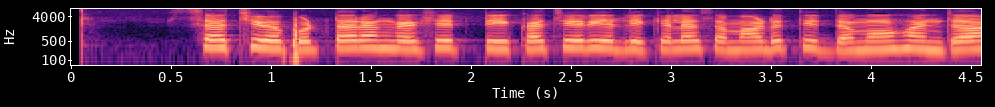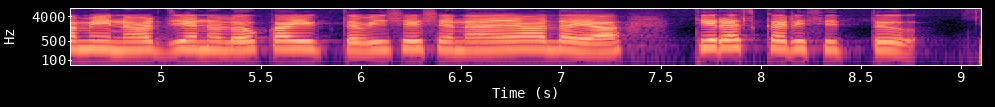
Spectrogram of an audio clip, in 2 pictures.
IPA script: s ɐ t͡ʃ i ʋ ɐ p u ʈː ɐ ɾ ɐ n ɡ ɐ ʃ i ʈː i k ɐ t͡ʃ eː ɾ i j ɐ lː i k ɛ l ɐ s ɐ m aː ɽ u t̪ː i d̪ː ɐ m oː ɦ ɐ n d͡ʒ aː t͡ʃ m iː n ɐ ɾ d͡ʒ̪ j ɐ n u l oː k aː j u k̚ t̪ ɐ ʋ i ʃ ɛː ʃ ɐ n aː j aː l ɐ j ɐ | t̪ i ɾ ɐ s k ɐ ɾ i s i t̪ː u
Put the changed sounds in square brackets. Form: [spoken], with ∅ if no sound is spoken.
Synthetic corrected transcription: s ɐ t͡ʃ i ʋ ɐ p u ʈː ɐ ɾ ɐ [ŋ] ɡ ɐ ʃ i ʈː i k ɐ t͡ʃ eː ɾ i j ɐ lː i k ɛ l ɐ s ɐ m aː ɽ u t̪ː i d̪ː ɐ m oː ɦ ɐ n d͡ʒ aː [∅] m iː n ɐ ɾ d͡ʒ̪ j ɐ n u l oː k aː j u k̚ t̪ ɐ ʋ i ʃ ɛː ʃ ɐ n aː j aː l ɐ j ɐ | t̪ i ɾ ɐ s k ɐ ɾ i s i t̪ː u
